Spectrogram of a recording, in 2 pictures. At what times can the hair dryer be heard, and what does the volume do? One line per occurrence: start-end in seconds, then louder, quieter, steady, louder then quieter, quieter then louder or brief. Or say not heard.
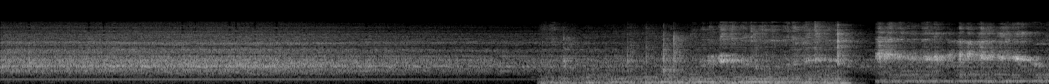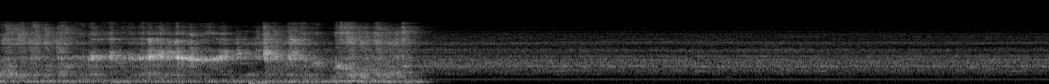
0.0-20.9 quieter.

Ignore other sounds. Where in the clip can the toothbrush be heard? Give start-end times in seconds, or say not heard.
5.3-14.7.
